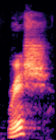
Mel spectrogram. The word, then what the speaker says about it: Risch: There was a code enforcement officer, his name, Risch, R-I-S-C, Risch? It's pronounced Rich?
